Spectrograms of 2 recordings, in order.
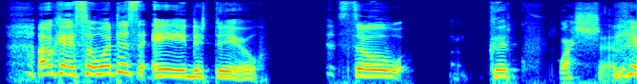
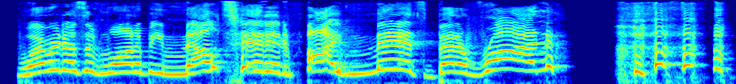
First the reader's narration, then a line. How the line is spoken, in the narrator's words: she's gonna start screaming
